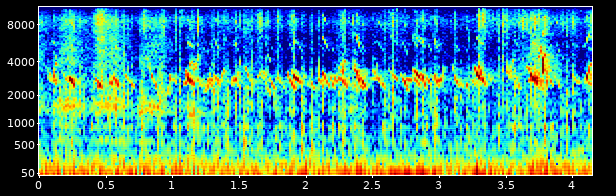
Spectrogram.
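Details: High, thin chicken peeps repeat in rapid succession near a colored hen, with occasional louder sharp notes and a faint low hum.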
